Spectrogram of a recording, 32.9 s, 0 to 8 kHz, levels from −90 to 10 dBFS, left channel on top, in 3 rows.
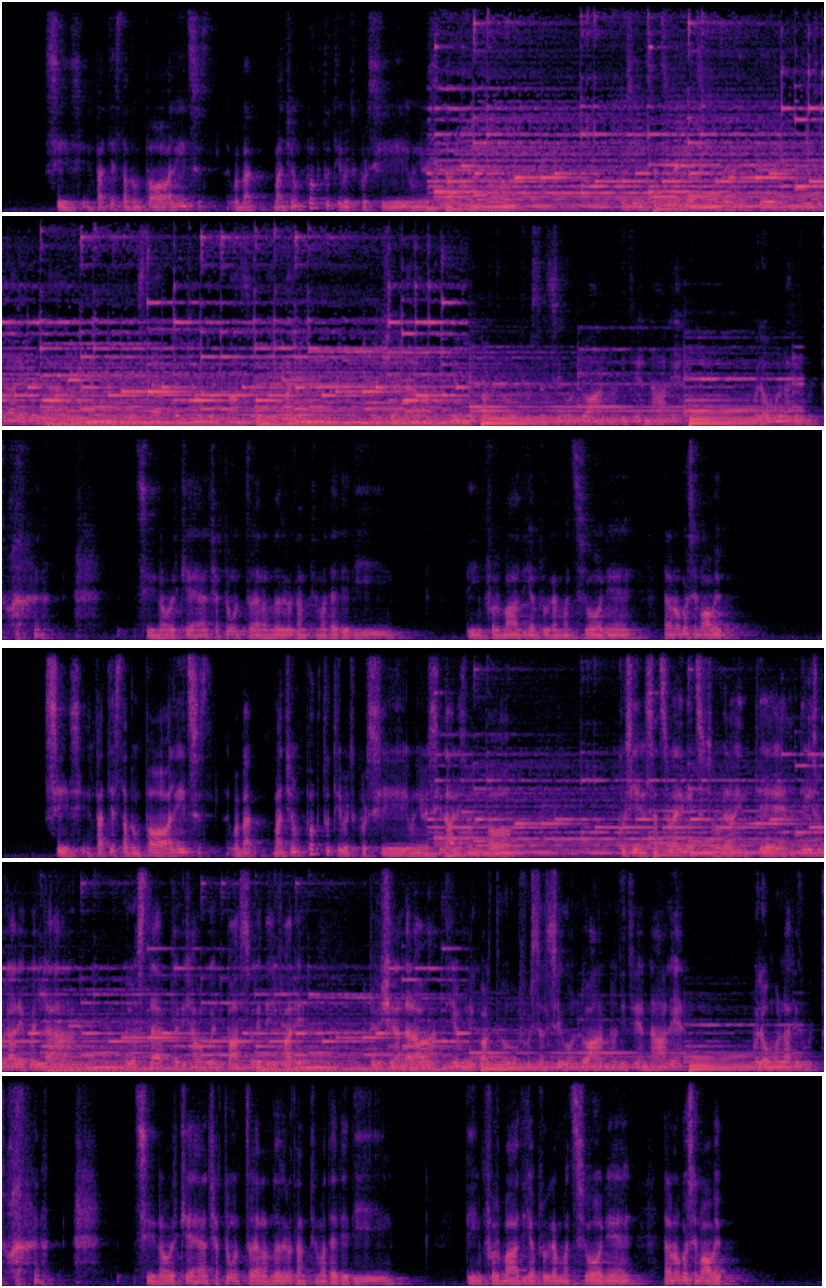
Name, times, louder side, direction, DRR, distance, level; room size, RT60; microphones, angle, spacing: voice 1, 0.6-2.7 3.0-6.9 8.2-12.1 12.6-15.5 15.9-20.1 21.0-22.5 22.9-23.2 23.7-27.2 28.1-30.3 30.7-31.5, right 2 dB, 65° right, 0.7 m, -34 dB
sound 1, 5.7-21.6, left 4 dB, 45° left, 0.5 m, -29 dB
13.5 x 7.5 x 9.9 m
head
